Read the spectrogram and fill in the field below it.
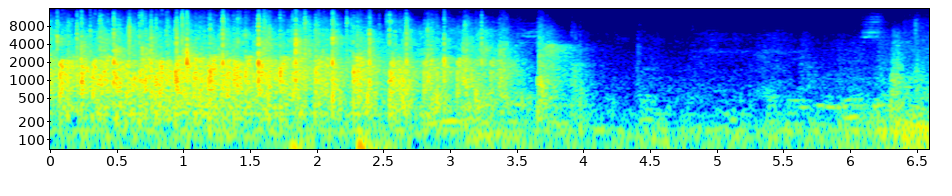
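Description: A burst of audience applause, dense and loud, with many hands clapping for about three and a half seconds before it fades quickly into a quiet murmur of the room.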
